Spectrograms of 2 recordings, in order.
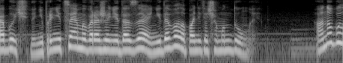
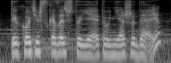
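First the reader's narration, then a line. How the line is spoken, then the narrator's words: Mockingly threatening. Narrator (Russian): Словно насмешливо угрожая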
